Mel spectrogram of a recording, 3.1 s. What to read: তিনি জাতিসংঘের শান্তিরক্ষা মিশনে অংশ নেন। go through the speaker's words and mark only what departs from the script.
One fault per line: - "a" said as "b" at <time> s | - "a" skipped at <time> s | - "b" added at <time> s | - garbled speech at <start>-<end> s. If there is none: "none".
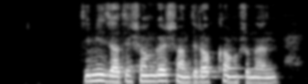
- "মিশনে" skipped at 2.3 s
